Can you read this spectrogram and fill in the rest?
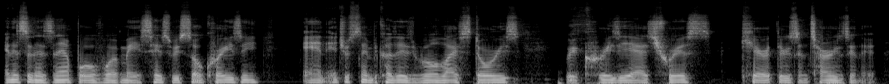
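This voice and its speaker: A man's voice: deep voice, little pitch movement, moderate pace. A man speaking informally as a host, reacting casually and thinking aloud as he answers quiz questions.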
